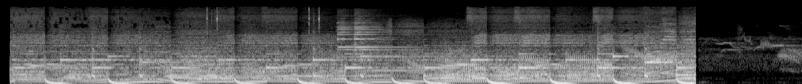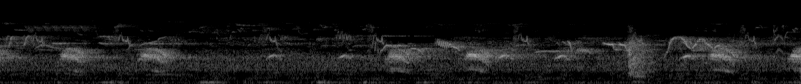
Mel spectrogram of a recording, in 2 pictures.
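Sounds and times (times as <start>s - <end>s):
birds chirping and calling: 7.0s - 16.0s.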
